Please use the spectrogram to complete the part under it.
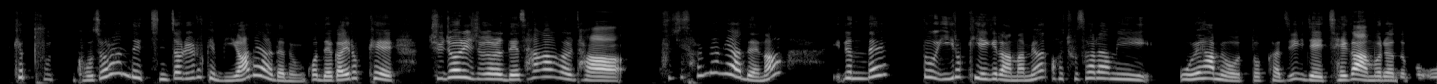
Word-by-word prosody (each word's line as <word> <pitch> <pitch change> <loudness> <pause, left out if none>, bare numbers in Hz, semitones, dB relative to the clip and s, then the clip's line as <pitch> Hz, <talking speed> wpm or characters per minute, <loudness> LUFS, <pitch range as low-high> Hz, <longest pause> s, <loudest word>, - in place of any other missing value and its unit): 이렇게 325 0 -5
부 235 -6 -17 0.2
거절하는데 335 - -3
진짜로 260 +3 -4
이렇게 295 -1 -5
미안해야 215 - +1
되는 160 -7 -4
거? 225 - -3
내가 195 +1 +2
이렇게 245 -3 +1 0.3
주저리, 320 +3 +3
주저리 245 -1 +2
내 220 +1 +4
상황을 315 -1 -1
다 185 -4 +6 0.3
굳이 295 +2 -18
설명해야 465 -1 -1
되나?' 200 -2 +1 0.6
이랬는데 335 +5 -2 0.4
또 330 -2 -2
이렇게 300 +5 -4
얘기를 245 -2 0
안 190 -2 +1
하면 235 +13 -2
'아 275 - -12
저 255 - -13
사람이 250 -7 -2 0.3
오해하면 245 0 +2
어떡하지?' 175 +3 -7
이제 200 -7 0
제가 205 +6 +6
아무래도 185 -3 -1
뭐 150 - -11
245 Hz, 340 characters per minute, -23 LUFS, 200-305 Hz, 0.6 s, 다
